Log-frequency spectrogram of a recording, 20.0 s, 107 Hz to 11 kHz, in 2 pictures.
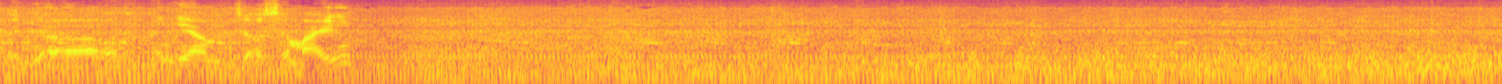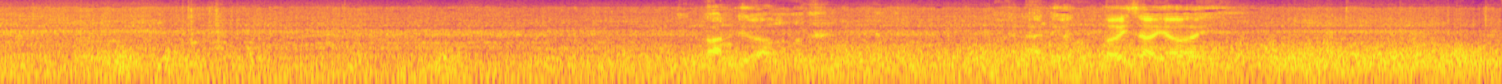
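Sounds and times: motorcycle engine running: 0.0 - 20.0
wind and road noise: 0.0 - 20.0.

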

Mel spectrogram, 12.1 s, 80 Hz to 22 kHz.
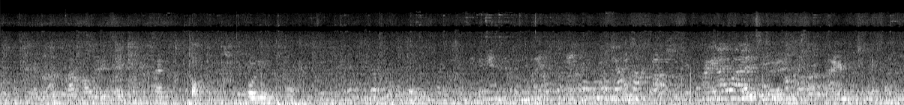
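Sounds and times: footsteps on brick paving: 0.0 - 9.7.

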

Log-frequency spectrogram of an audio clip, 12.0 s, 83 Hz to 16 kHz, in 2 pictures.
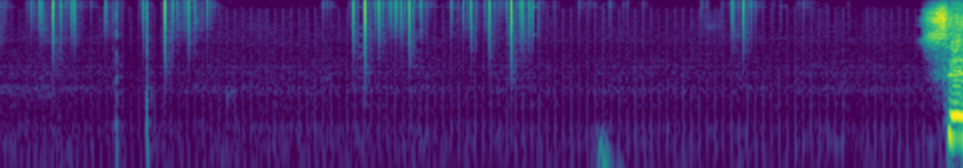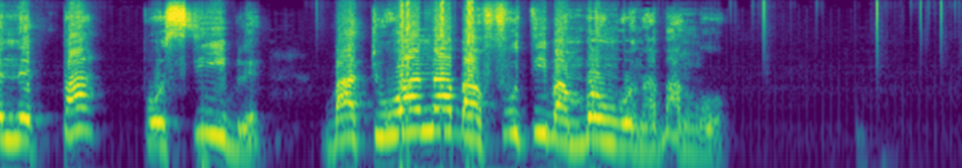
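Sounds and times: small clicks and rustles: 0.0 - 1.4, 2.0 - 5.2, 10.6 - 12.0.

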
